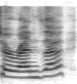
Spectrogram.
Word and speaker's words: Chiarenza: The like an S, so it's Sharenza.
